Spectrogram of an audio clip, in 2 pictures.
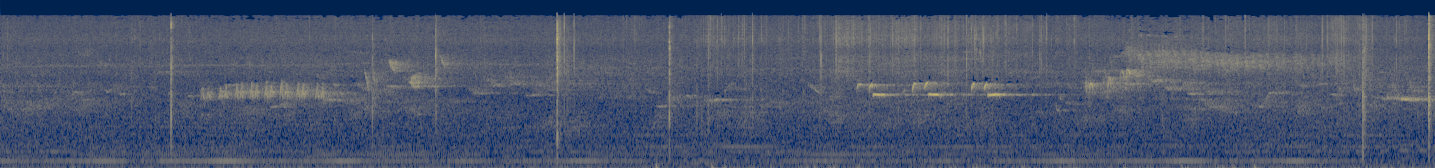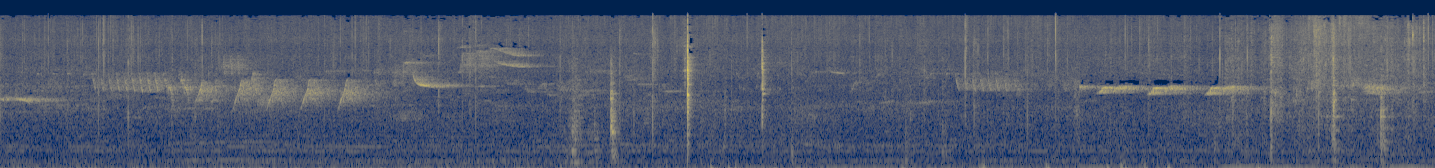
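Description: Songbirds singing outdoors in short repeated phrases, over a steady low hum in the first half. A few sharp clicks come about twenty seconds in and again near the end.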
